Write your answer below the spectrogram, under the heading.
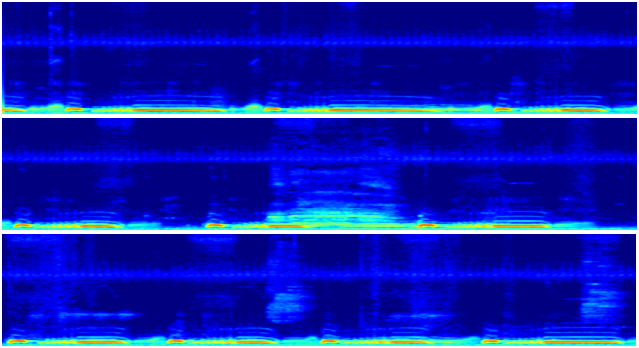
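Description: Pelung-type ringneck dove (Barbary dove) cooing: a steady run of long, low coos, each about a second, with short gaps between them and a couple of longer pauses.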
